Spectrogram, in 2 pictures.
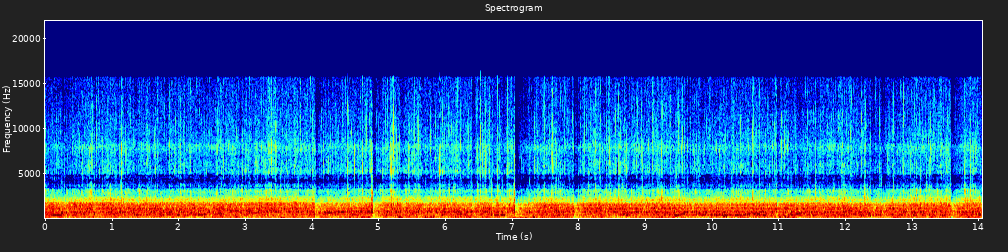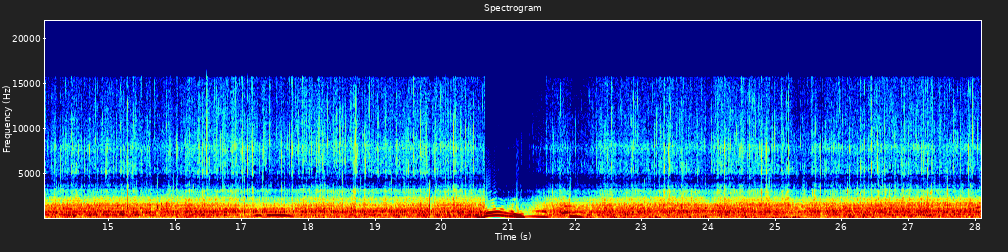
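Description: Steady underwater hum and hiss picked up by a submerged camera. A few short, muffled vocal squeals from a snorkeler through the snorkel break in, the clearest one falling in pitch about three-quarters of the way in.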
